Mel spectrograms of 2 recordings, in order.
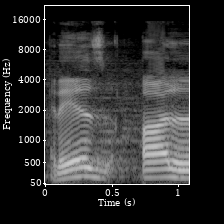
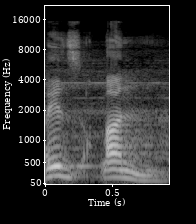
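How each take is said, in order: First: The word ends with an l sound. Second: The word ends with a clear n sound. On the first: The speaker calls it right. "tetapi dibacanya rizqol" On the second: The speaker calls it wrong. "bukan bacanya rizqon"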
